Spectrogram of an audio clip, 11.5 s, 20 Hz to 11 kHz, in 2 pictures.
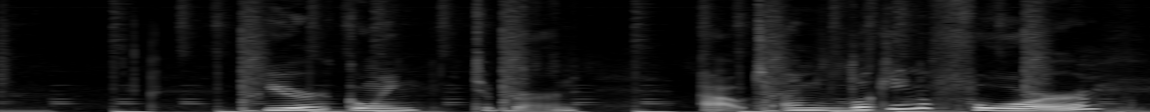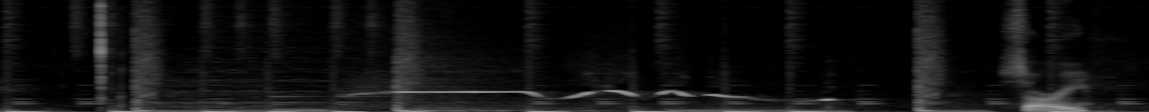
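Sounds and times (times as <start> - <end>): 
speech: 1.3 - 5.7, 10.9 - 11.3
person whistling a long steady note and short wavering tune: 7.4 - 10.1.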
